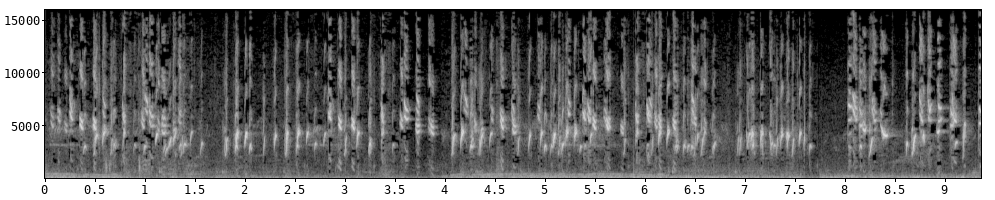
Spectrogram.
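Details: Female European goldfinch twitter played to coax a male into song: long bouts of rapid, high, jingling chirps broken by short pauses around four and eight seconds, with low background hum.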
